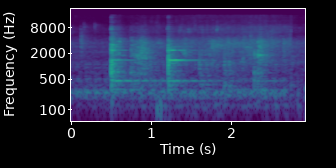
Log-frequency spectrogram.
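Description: Cumin and dried red chillies frying in hot oil as tempering for a dried fish, brinjal and egg curry, a close steady sizzle broken by two sharp metallic clanks of a spoon stirring the pan.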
